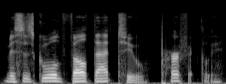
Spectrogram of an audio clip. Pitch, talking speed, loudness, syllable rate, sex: 130 Hz, 160 wpm, -17 LUFS, 3.8 syllables/s, male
